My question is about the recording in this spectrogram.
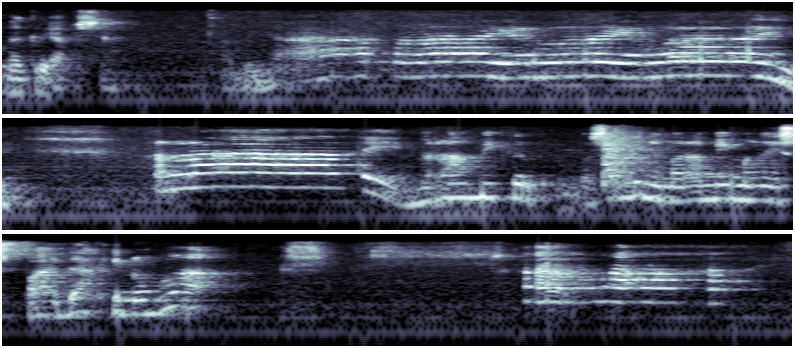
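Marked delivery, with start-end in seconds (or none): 1.9-5.9 high pained cries of aray; retold cries of pain. Man crying out during deliverance prayer, high pained yelps. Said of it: "Sumigaw siya". 10.5-11.9 sudden high yelp of aray; retold cry of pain. Man crying out as curses break, high yelp. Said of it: "Sumigaw siya".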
